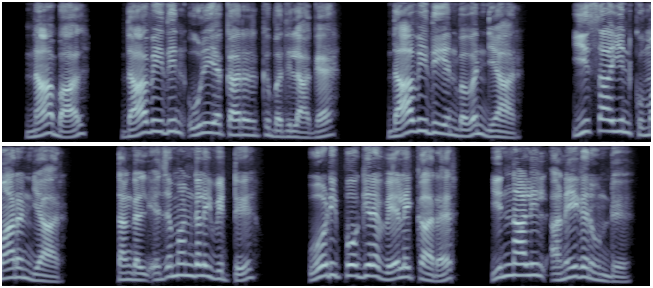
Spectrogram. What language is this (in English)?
Tamil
